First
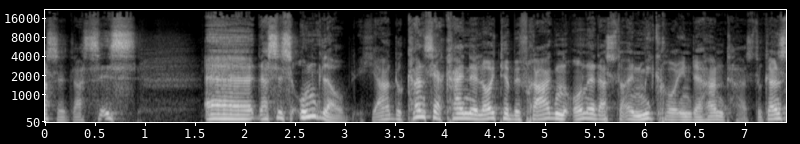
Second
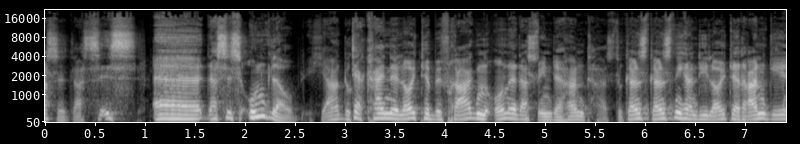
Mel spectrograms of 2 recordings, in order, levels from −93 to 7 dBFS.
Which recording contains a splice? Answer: second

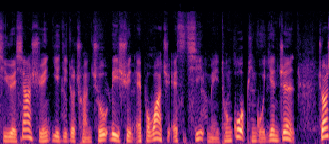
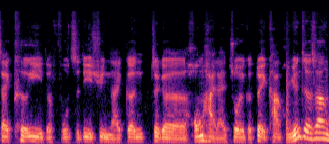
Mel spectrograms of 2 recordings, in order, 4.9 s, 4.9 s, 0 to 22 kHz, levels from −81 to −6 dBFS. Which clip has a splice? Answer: second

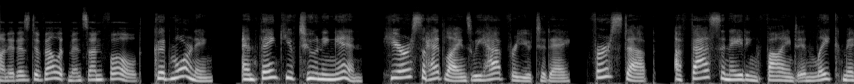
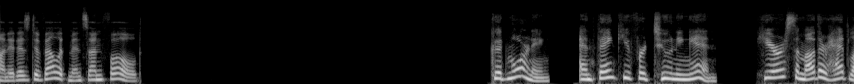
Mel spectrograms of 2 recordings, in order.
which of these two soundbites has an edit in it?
first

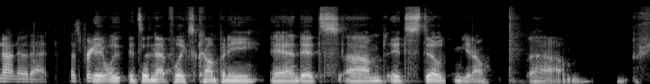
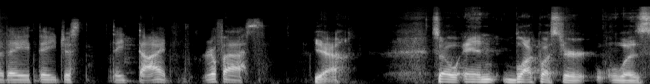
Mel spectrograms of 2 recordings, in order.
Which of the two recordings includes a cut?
first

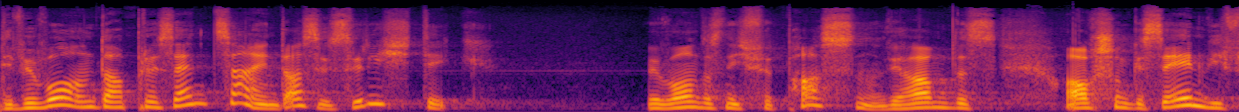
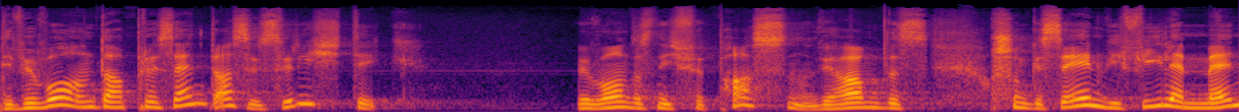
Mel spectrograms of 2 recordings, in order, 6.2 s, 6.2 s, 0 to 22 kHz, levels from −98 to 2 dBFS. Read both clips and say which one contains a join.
second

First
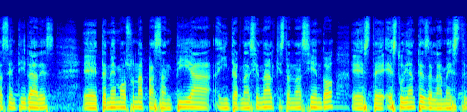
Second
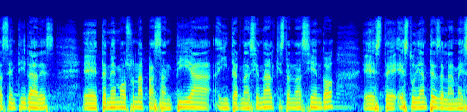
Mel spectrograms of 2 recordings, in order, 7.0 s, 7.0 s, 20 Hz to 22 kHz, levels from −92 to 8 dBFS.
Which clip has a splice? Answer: first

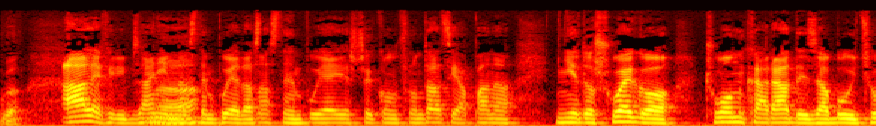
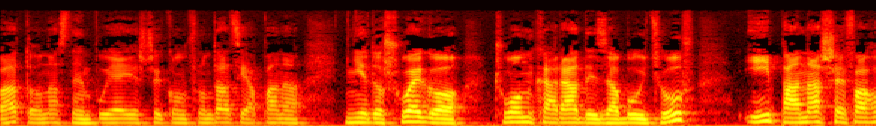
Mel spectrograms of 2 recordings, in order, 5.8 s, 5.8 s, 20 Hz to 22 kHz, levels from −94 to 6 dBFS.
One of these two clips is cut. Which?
first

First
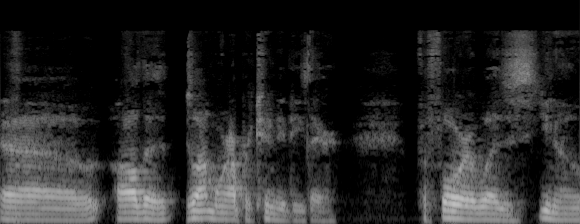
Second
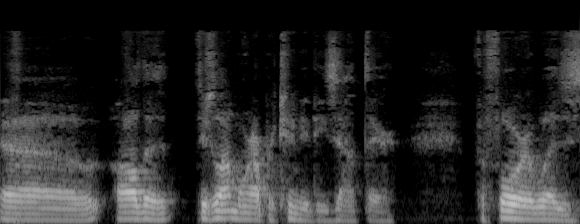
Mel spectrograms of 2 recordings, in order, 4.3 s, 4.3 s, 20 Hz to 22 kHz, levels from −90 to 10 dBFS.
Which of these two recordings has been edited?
first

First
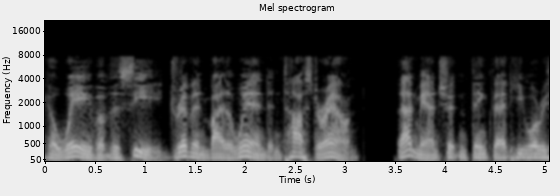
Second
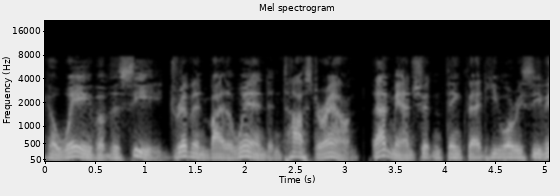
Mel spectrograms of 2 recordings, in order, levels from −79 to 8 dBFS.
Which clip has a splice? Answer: second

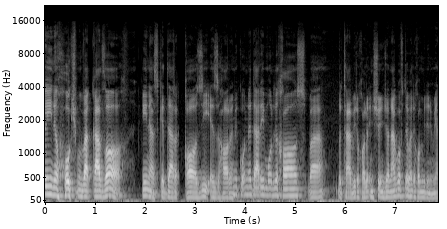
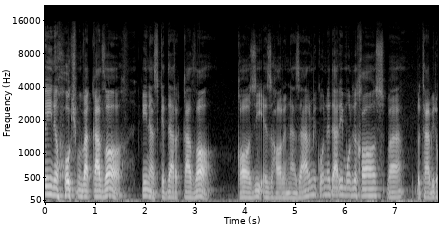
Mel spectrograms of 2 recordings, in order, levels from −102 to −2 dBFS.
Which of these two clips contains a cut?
first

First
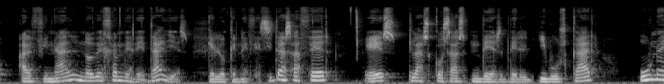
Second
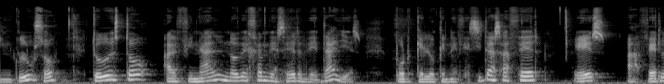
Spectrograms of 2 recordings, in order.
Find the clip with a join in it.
first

